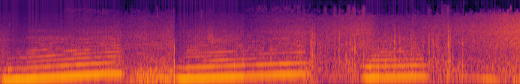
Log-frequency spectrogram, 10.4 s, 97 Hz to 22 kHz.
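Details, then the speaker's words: Nissan 350Z after new valve cover gaskets, plugs, plenum gaskets, Y-pipe and test pipes, done to fix a P0300 random misfire: three clean rev blips, loud and raspy, no stumble or misfire; the engine pulls cleanly. "Dude, that sounds good. What the heck?"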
